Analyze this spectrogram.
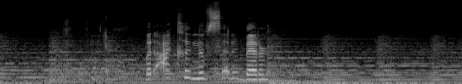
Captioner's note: voice breaks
